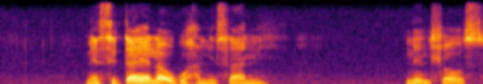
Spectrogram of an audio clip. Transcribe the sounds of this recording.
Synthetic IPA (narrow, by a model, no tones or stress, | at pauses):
nesitʼajɛlauk̬uhambisani | nɛnɬɔːsɔ̥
